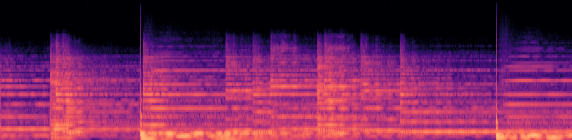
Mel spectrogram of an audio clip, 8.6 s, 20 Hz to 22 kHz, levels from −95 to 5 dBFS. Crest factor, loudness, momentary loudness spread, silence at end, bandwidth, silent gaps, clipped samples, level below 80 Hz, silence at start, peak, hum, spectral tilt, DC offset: 20 dB; -20 LUFS; 10 LU; 0 s; 7.4 kHz; none; under 0.1%; -32 dBFS; 0 s; 0 dBFS; none; -8 dB/octave; under 0.1%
